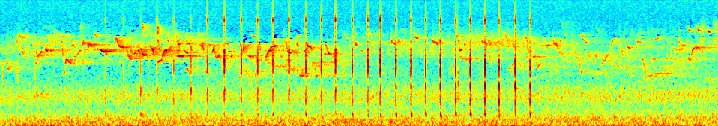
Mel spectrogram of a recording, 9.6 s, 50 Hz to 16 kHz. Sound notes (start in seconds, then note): 1.3 the sound of the scissors when we hit the cutting pen; 9.2 bird sounds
